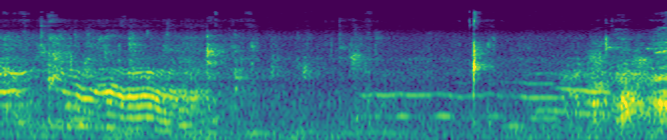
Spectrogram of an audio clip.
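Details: Newborn puppies with their mother dog indoors in a small room: thin, wavering high-pitched whines sliding up and down in quick succession for about a second, then faint scattered squeaks over quiet background.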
